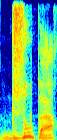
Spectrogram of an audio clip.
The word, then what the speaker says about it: X2OPAR: Xoupar, ça s'écrit X2OPAR. C'est made in France.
